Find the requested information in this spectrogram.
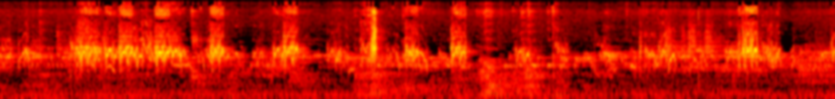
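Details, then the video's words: Happy budgerigar chirping: busy, continuous warbling chatter of short bright chirps and squeaky notes, with louder sharp chirps scattered throughout and a faint low hum beneath. "Happy budgie chirping sound"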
